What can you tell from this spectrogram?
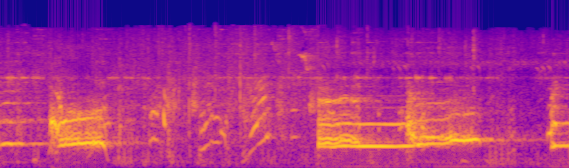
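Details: Rabbit-hunting beagles in the rain: sustained, steady bays from more than one dog, with quick squeaky yips and short rising cries in the gaps between the longer calls.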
